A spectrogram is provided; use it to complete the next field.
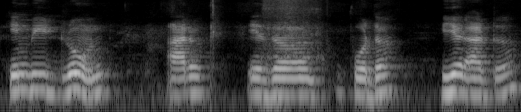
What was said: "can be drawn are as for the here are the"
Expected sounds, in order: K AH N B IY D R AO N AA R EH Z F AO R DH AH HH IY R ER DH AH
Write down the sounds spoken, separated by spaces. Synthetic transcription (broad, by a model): K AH N B IY D R AO N AA R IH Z F AO R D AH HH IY R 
